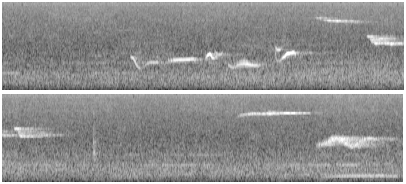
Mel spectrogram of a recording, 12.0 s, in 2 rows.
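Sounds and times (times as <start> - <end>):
steady background hiss: 0.0 - 12.0
wild birds calling: 10.8 - 12.0.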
